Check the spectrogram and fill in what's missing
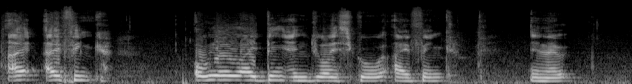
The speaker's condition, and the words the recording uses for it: Cerebral palsy. I think I'm understandable, but it's obvious that I got a speech impediment.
